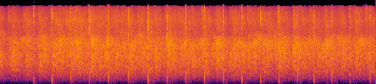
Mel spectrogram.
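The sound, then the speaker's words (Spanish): An audience applauds God steadily, dense overlapping claps forming a loud, sustained wash with a few sharper individual claps standing out, and no speech over it. “Dele un aplauso gigante a Dios, de verdad, no le duela.”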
